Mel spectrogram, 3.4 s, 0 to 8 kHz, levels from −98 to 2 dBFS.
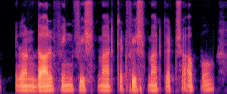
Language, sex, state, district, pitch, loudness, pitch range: Kannada, male, Karnataka, Bangalore, 90 Hz, -24 LUFS, 85-95 Hz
